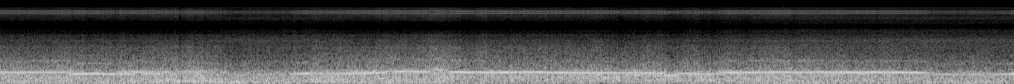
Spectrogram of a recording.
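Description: Wind rushing over an action camera during tandem paraglider flight, a loud steady roar with a whistling tone that wavers slightly in pitch.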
